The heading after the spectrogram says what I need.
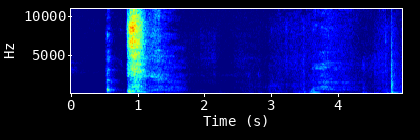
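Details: Person with a cold, very sneezy: a quick in-breath, a sharp forceful sneeze, quiet breathing, then a second brief burst.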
